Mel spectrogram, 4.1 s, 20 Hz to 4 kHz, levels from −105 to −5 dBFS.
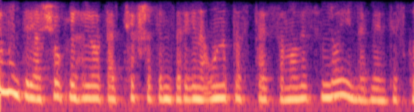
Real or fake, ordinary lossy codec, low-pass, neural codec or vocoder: real; Opus, 16 kbps; 3.6 kHz; none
